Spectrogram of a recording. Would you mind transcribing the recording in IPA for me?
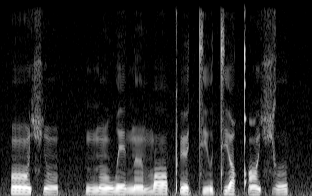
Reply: ɔ̃ ç õ | n̪ õ w e n̪ ə̃ m ɔ pʼ ʏ tʲ u tʲ o qʼ ɔ̃ ç ʊ

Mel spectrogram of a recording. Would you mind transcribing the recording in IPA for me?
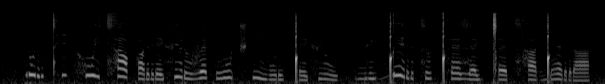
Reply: ɾ u˥˨ r tʰ i˥˨ k x u˥˨ j t͡sʰ a˥˨ qʷ e˨ r e˨ fʲ ɯ˥˨ ɾ ɯ˨ v ɛ˥˨ k v u˥˨ t͡ʃʰ i˥˨ j u˨ ɾ i˨ ǃ e˨ fʲ u˥˨ | bʲ ɯ˨ j ɡ͡ǃ e˥˨ r t͡s ɯ˨ ǃʰ ɛ˨ z ɛ˨ j ǀ ɛ˨ t͡sʰ a˨ ɡ͡ǃ ɛ˥˨ r a˨

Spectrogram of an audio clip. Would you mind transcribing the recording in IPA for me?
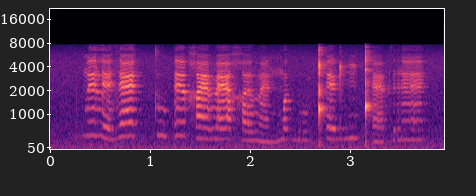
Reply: b ɛ̃˥ l ɛ˧ z æ˥ tː u˥ ʔ ɛ̃˥ χ æ˥ v æ˥ χ ɜ˧ v æ̃˩ ŋ͡m ʌ˥ ɡ͡b u˧ ǃʰ ɛ˥ ɖʱ ĩ˥ ǃʰ æ˩ f r ɛ̃˥

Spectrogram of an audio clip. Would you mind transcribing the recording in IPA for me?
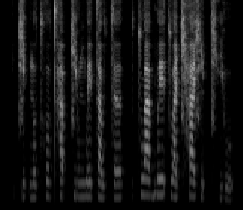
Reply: t͡ɕ e˨ t̚ n̪ o˧ t̪ʰ o˦ t̪ʰ a˦ p̚ t͡ɕ j u˧ ŋ w e˦ t̪ a˧ w t͡s ə˦ | t͡s w a˦ b w e˦ t͡s w a˧ t͡ɕʰ a˥˧ ɕ ĩ˨ t̚ t͡ɕʰ j u˨˩

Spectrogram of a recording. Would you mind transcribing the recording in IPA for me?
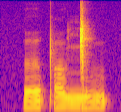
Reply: ɤ pʼ ɔ u̯ ŋ͡ǀ u

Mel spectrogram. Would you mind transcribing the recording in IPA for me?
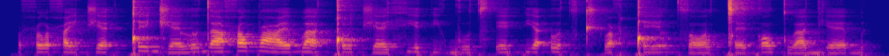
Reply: ħ u˩˧ ħ e˩ t͡ʃ ɛ˩˧ ʔ ǃ e˥ d͡ʒ ɛ˩ l ʊ˧˥ d a˧ ħ ɔ˥ b ʕ ɛ˧˥ b a˩˧ ǃ ʊ˧˥ t͡ʃ ɛ˩˧ fʲ ɛ˥ pʲ u˩ ɡ u˩ t͡sʼ e˧ pʲ a˧˥ ʔ ʊ˩˧ t͡s t͡ʃʼ ʊ˧ ħ ǃ e˧˥ l t͡s ɔ˩˧ l ǀ ɛ˩ ɡ ɔ˥ tʷ a˩˧ bʲ ɛ˩˧ b

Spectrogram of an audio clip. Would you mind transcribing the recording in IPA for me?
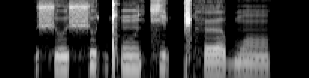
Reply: ʃ ʊ˧ ʃ ʊ˦ ǃʼ ũ˧ t͡ɕ ə˧ ǁʰ œ˨ ɐ̯ b ɔ̃˨

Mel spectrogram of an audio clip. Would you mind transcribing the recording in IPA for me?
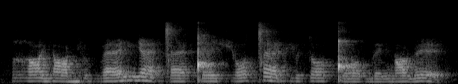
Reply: ʁ ɑ j ɑ bʲ o b æ ɲ æ ǀ æ ǃ ɛ ç ɔ ǀ æ fʲ o t ɔ ŋ͡ǃ ɔ b ɛ ŋ ɑ ɳ ɛ

